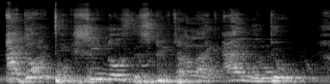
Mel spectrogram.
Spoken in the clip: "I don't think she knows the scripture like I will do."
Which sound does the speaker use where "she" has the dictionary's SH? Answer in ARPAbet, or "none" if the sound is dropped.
SH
